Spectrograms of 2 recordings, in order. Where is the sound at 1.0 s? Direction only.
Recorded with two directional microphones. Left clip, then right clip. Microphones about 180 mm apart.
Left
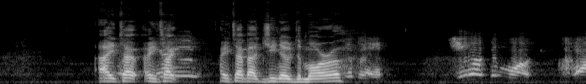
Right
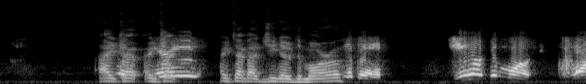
25° left (ahead or behind).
